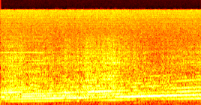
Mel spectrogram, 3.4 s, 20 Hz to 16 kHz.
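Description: Satoru Nakajima's Formula 1 car at the 1987 British Grand Prix, heard onboard at Silverstone: a loud, continuous high-revving engine note held steady at speed, its pitch climbing smoothly with no voices over it.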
